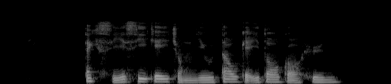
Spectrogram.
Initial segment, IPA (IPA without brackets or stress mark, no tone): t̪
